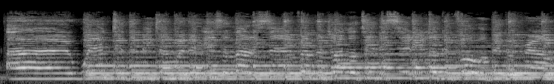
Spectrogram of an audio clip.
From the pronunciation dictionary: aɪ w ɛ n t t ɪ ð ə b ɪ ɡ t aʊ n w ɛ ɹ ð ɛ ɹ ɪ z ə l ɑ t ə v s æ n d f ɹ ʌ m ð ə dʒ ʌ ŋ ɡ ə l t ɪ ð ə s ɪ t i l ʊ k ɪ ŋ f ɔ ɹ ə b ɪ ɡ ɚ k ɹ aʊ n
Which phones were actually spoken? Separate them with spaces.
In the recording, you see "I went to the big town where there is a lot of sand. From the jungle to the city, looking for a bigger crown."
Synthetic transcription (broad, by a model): aɪ w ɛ n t t ɪ ð ə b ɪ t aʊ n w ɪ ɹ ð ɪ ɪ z ə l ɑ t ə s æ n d f ɹ ʌ m ð ə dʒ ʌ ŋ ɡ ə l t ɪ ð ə s ɪ t i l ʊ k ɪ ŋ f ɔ w ə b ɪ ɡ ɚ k ɹ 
